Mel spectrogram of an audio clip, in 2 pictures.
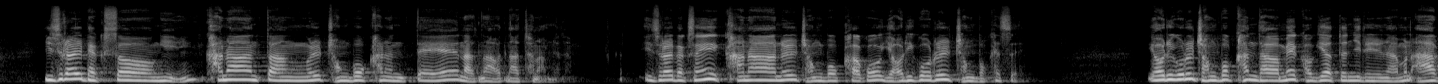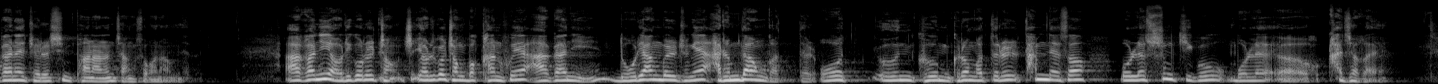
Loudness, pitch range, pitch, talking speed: -21 LUFS, 170-210 Hz, 190 Hz, 290 characters per minute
